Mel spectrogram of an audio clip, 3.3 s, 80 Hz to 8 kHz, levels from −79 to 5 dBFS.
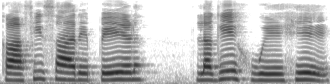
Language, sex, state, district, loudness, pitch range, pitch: Hindi, female, Madhya Pradesh, Bhopal, -16 LUFS, 230-250 Hz, 240 Hz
